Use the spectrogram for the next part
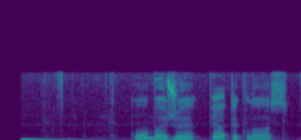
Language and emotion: Russian, sad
